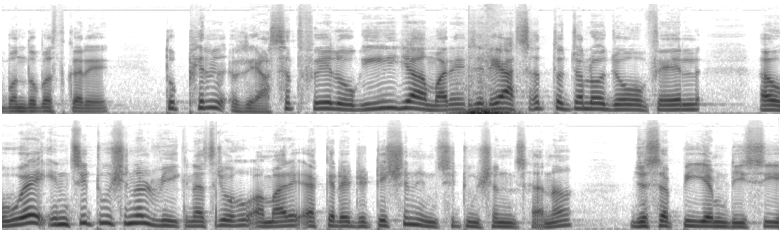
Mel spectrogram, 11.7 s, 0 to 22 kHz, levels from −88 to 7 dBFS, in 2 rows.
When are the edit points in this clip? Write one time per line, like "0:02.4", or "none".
0:03.5
0:07.4

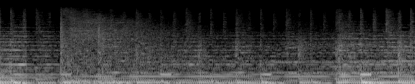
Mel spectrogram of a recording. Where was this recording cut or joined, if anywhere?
none

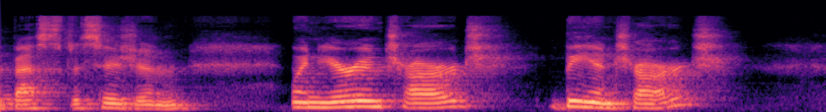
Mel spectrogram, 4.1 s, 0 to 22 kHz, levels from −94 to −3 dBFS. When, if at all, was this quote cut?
0:01.4

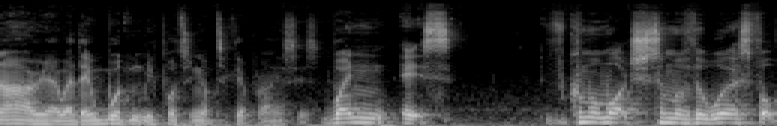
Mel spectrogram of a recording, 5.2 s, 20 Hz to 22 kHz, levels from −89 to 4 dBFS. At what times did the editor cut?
0:02.0

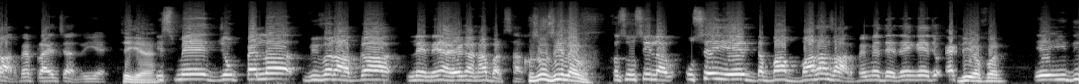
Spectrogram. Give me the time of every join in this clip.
0:09.6

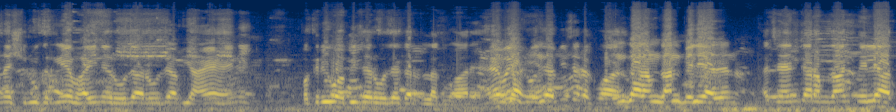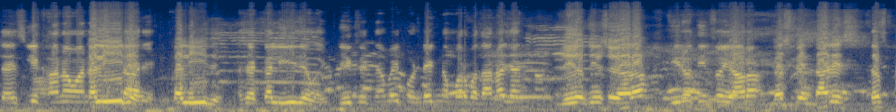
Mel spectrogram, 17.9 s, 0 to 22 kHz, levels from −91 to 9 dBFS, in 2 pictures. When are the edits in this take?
none

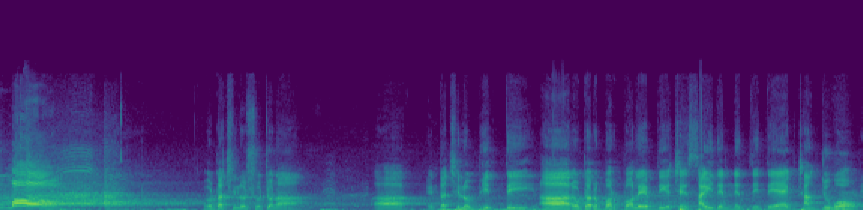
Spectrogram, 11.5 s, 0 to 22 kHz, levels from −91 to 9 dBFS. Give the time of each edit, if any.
none

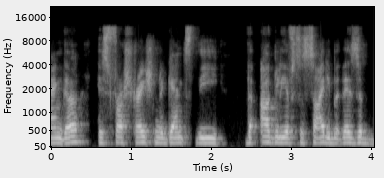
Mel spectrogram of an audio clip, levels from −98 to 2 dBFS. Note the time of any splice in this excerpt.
none

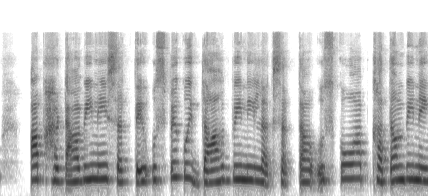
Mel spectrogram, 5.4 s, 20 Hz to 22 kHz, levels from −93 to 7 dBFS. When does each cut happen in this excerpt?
none

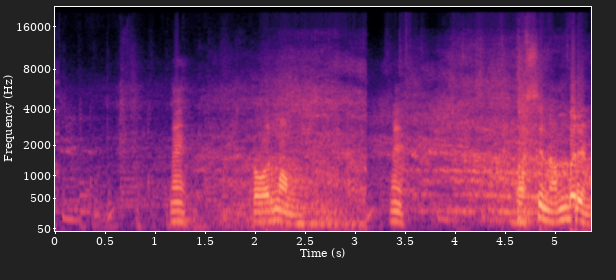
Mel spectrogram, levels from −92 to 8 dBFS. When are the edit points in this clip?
0:03.1

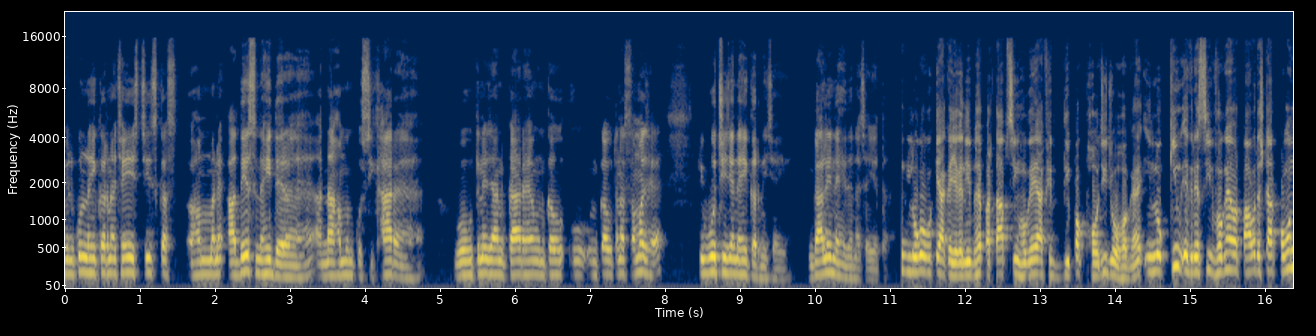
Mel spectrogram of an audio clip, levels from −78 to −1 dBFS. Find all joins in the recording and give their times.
0:11.2

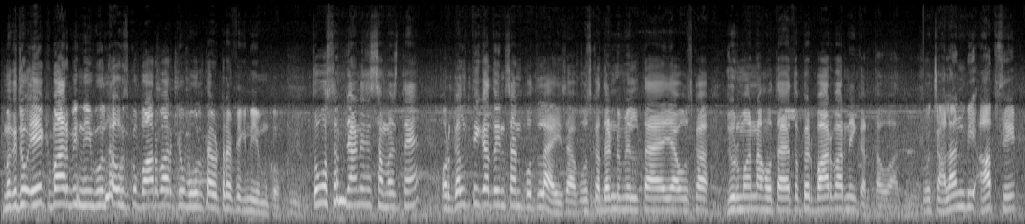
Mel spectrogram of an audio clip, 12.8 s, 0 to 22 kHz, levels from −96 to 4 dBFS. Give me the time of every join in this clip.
0:11.6

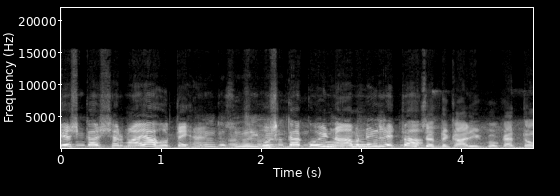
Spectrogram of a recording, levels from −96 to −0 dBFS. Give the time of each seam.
0:03.6

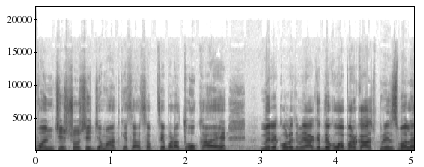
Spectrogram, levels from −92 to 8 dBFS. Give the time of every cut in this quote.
0:02.7

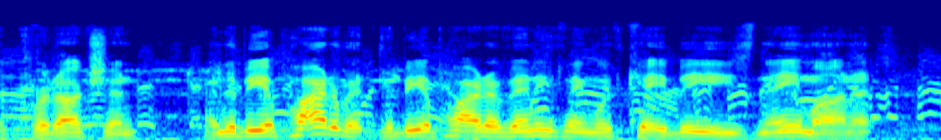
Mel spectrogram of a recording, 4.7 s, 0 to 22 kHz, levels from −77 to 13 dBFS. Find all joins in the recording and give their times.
none

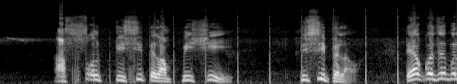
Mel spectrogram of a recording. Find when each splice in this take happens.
none

